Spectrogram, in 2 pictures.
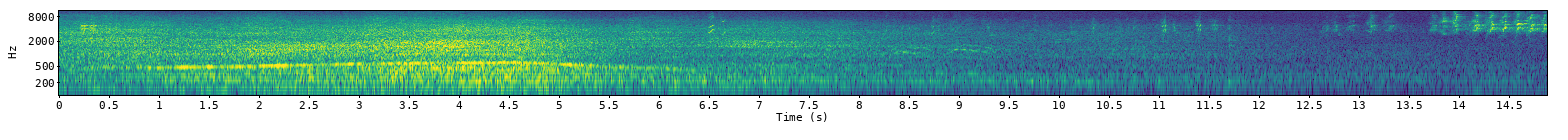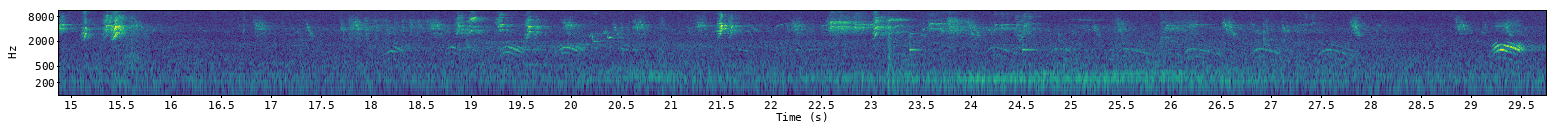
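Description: A vehicle passing by, its engine tone rising and then falling as it swells to the loudest point about four seconds in and fades away by about seven seconds. After that, a quieter stretch with scattered high bird chirps around the middle.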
